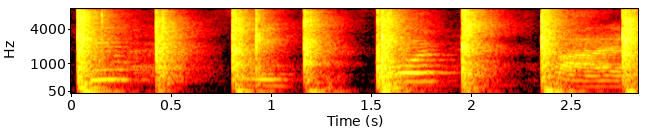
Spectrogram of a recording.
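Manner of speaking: counting the beat. Shown as a demonstration. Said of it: "So it's".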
